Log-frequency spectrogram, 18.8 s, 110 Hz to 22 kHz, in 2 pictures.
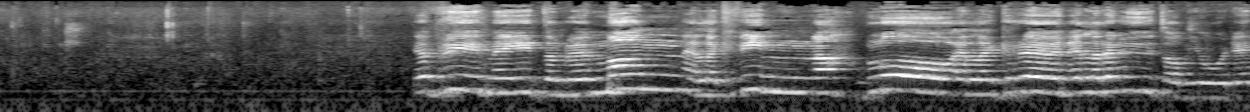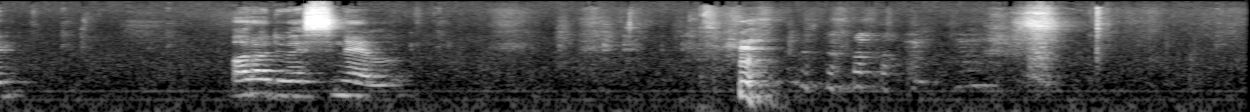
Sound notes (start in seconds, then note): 2.8 soft and condescending voice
